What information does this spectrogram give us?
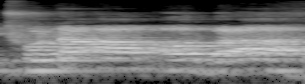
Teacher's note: छोटा आ और बड़ा आ है, इसका उच्चारण स्थान कंठ है।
